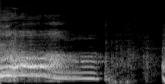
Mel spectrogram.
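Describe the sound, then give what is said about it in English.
A child imitates the bigger roar of the grown-up Simba from The Lion King with a single loud, drawn-out vocal growl that slides downward in pitch and breaks into a rough, breathy tail, followed by a brief sharp breath. “Does he do a bigger roar when he gets older? Yes, like this.”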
